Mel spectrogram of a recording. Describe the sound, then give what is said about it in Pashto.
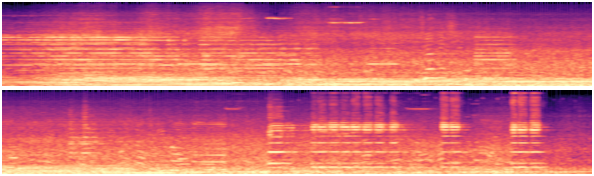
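Street traffic at a vehicle stop in Kabul city: a steady roar of engines and road noise, with voices and a few short car-horn toots near the end. “زه هم د کابل ښار د موټرونو یو تم ځای ته چې هلته خلکو په ساعتونو د موټر یا ملي بسونو انتظار کوه ورغلم”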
